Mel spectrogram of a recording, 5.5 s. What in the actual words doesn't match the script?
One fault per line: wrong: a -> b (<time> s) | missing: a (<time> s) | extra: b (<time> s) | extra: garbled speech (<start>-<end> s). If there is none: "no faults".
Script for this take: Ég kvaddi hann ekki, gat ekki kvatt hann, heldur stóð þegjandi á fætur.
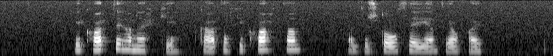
no faults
